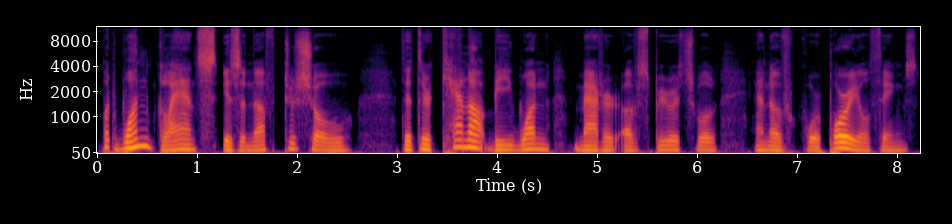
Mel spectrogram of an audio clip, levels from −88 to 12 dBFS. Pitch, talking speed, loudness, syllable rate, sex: 125 Hz, 140 wpm, -20 LUFS, 4.4 syllables/s, male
